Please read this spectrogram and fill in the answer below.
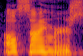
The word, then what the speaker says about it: Alzheimer's: Did I say that right? I always get a little, is it Alzheimer's? – Yeah. – Alzheimer's? – Yeah. There's no T in it.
